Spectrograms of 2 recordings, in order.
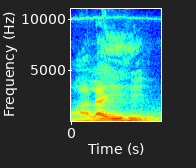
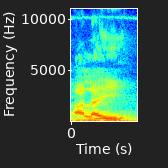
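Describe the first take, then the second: First: The word ends with a short vowel after h. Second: The word ends on h with no vowel. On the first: The reading continues without stopping. "huruf ha tidak boleh dipanjangkan" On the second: The reader stops at this word. "Tapi kalau berhenti alaih"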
